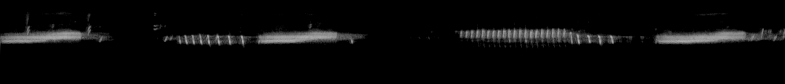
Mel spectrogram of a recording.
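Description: European greenfinch song: high, slightly nasal trills and rapid twittering rattles alternating with sustained buzzy notes, in bursts of about a second or more.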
